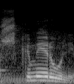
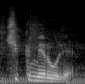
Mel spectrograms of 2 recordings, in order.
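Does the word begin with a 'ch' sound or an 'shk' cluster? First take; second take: shk; ch. First: The word begins with an 'shk' cluster. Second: The word begins with a 'chi' sound. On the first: The speaker calls it right. "а Шкмерули" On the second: The speaker calls it wrong. "Не Чикмерули"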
